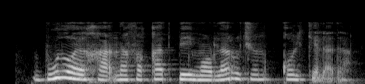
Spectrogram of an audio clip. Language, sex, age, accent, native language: Uzbek, female, 25-34, Toshkent shahri, Uzbek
